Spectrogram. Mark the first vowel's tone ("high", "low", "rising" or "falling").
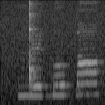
low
